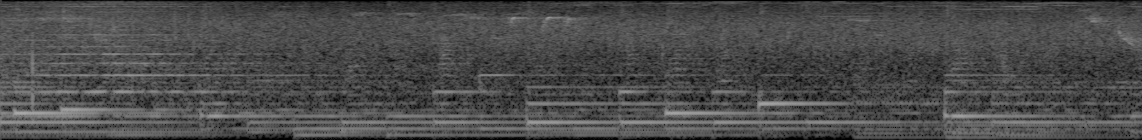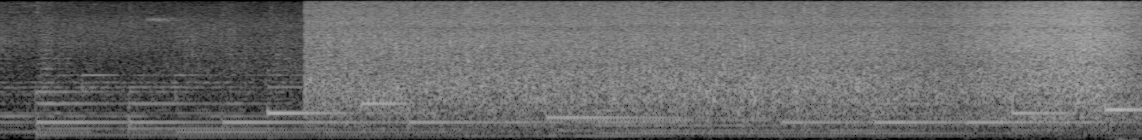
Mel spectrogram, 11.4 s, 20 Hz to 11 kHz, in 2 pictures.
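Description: The cascading waterfalls of the 300-year-old Kassel Wilhelmshöhe water features give a steady broadband rush that swells in partway through, following a stretch of music.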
